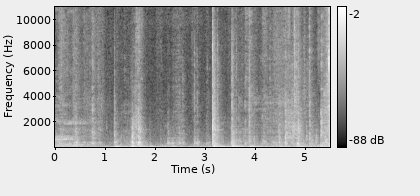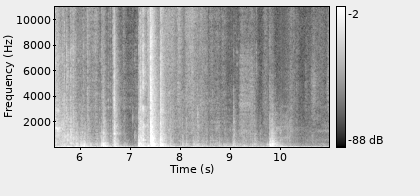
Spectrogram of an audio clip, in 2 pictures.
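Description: Plastic case top of a TRS-80 Model 4 computer being lowered and fitted back down over the keyboard, with scrapes and knocks and a loud clatter of the case seating about seven seconds in.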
